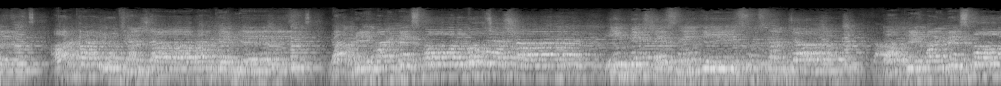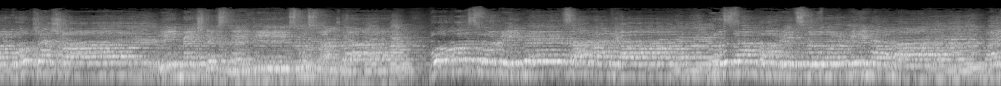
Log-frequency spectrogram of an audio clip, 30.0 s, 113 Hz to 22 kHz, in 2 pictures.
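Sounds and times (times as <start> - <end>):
voices chanting slow melody: 0.0 - 30.0.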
